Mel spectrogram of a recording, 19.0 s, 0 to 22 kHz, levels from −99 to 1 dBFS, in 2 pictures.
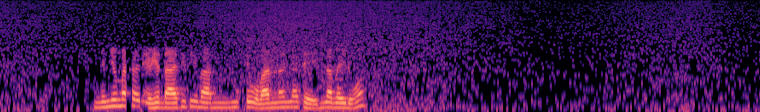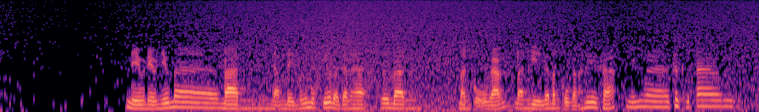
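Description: Overdone noise removal runs throughout this speech recording, from start to finish. A noise reduction stage set too aggressively is pulling individual frequency bands down or shutting them off whenever their level sits close to its noise estimate. Because the quieter parts of the voice fall into that range, they are stripped away along with the noise. The background drops and breaks up into twinkling, warbling specks.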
